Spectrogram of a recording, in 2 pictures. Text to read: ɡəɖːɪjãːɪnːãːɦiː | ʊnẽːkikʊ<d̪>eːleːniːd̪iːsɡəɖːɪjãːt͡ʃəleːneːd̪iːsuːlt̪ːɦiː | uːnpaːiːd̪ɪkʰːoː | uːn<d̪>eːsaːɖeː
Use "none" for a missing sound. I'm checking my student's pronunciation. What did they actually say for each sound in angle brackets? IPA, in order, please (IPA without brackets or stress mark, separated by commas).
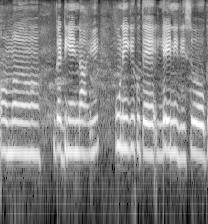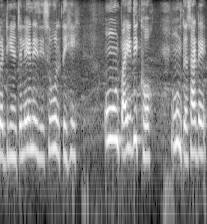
t̪, t̪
